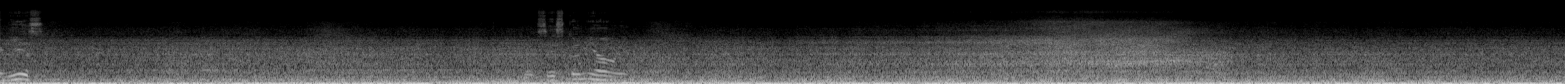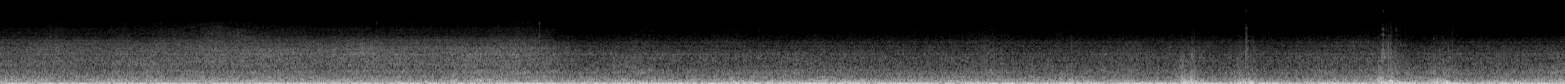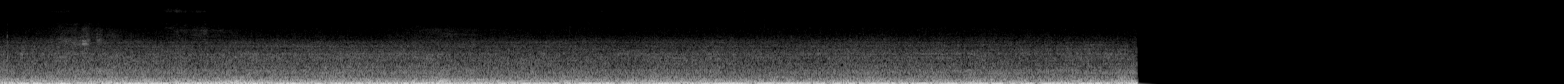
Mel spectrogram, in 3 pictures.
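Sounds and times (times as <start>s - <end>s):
car driving at highway speed: 0.0s - 42.7s
vehicle passing with hiss: 9.3s - 12.6s.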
